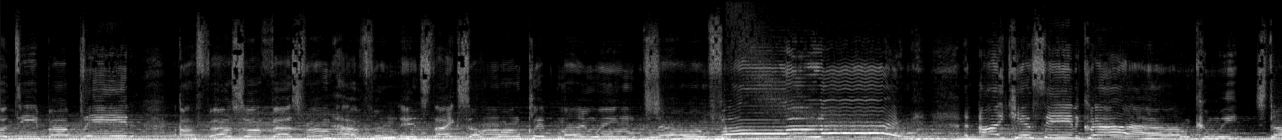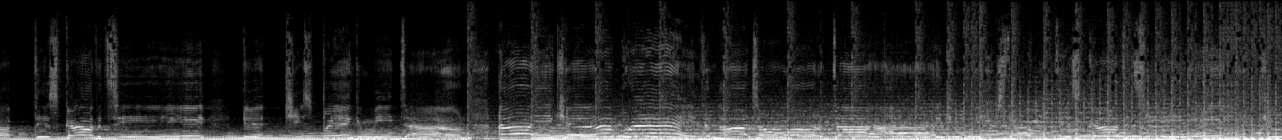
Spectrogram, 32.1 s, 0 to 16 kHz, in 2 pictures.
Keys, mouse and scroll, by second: 1.2-7.2 middle drag, 7.2 click, 12.1-26.9 drag, 29.9-31.0 drag.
